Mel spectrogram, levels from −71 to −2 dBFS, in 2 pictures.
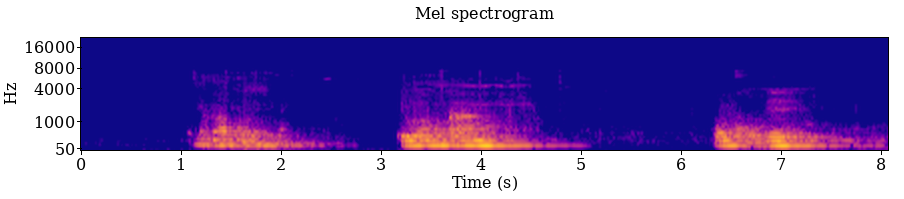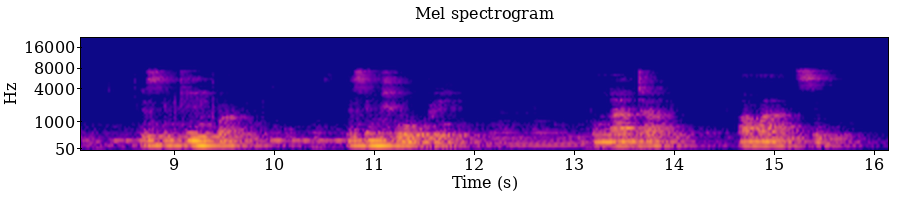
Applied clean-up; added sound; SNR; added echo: neural separator model SepFormer DNS4.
